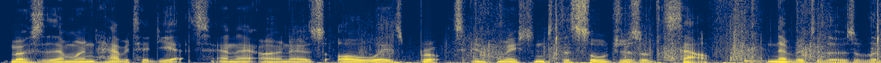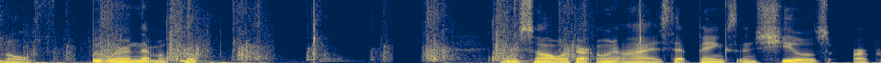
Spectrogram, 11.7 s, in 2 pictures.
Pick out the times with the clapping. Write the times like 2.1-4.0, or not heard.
3.1-10.2.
